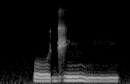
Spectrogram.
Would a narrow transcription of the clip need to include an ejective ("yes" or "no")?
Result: no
